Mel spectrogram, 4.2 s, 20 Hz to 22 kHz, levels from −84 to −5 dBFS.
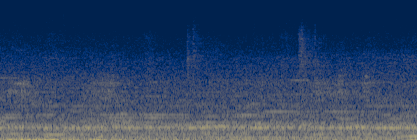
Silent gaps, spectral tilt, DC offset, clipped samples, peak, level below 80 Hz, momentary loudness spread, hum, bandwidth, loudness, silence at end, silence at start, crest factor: none; -7.5 dB/octave; under 0.1%; under 0.1%; -20 dBFS; -40 dBFS; 2 LU; none; 10.5 kHz; -38 LUFS; 0 s; 0 s; 14 dB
